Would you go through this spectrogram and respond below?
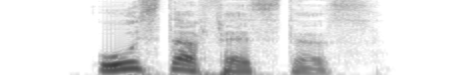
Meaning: genitive of Osterfest
- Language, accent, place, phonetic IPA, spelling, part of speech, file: German, Germany, Berlin, [ˈoːstɐˌfɛstəs], Osterfestes, noun, De-Osterfestes.ogg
